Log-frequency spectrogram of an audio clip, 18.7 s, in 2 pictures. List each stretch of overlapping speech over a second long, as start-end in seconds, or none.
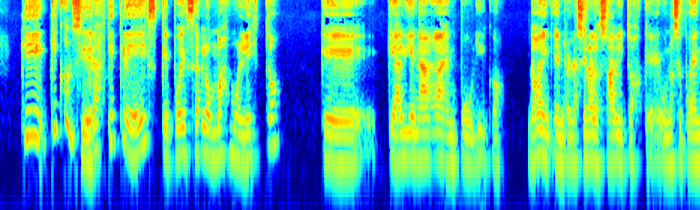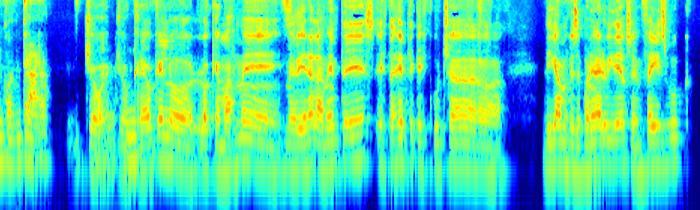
none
